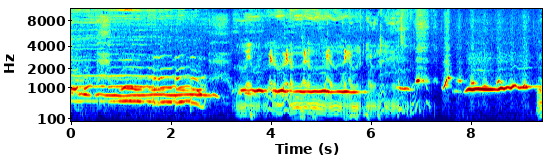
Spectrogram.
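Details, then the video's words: A female West Highland White Terrier, a pet dog coaxed into howling like a wolf indoors. Drawn-out tonal howls waver and slide upward, with a voice-like stretch in the middle before a final rising howl. "Nessie the Westie howling"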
